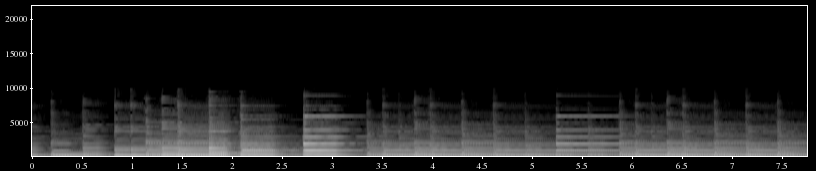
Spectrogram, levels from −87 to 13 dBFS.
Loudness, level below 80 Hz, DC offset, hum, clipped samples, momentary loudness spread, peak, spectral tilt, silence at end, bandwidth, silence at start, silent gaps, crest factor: -26 LUFS; -60 dBFS; 0.3%; none; under 0.1%; 10 LU; -10 dBFS; -6 dB/octave; 0 s; 9.4 kHz; 0 s; none; 16 dB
